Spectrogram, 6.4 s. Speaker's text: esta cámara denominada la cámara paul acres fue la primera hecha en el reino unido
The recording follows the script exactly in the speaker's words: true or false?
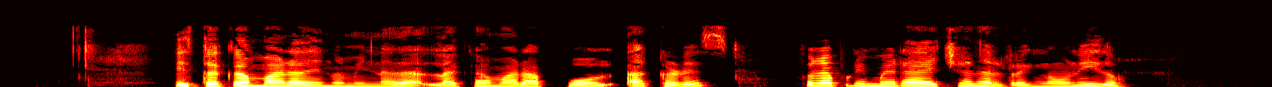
true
